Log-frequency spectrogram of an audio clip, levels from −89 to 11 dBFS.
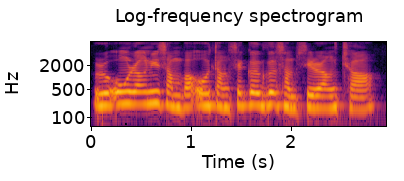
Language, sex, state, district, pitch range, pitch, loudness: Garo, male, Meghalaya, South Garo Hills, 185-210 Hz, 195 Hz, -12 LUFS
